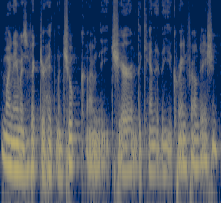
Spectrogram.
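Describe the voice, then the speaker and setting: A man speaks up in a large conference hall and introduces himself as chair of a foundation. His voice has a gravelly edge, and he speaks firmly and emphatically. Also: mid-range voice, normal speed, a little mellow. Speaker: foundation chair, audience participant. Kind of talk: self-introduction.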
